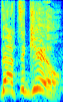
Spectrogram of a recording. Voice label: inform killfirm infantry, battlechatter, English, US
